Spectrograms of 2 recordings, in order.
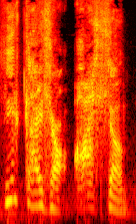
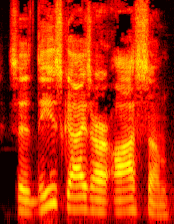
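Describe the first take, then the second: First: It is said in a put-on geek voice. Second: It is said in his normal voice.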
